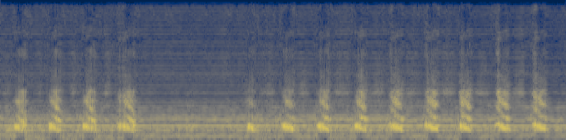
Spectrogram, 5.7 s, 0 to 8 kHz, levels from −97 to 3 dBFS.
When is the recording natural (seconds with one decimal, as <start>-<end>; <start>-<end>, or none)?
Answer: none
